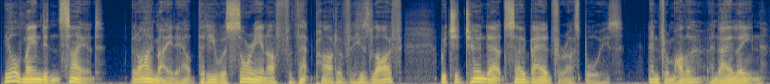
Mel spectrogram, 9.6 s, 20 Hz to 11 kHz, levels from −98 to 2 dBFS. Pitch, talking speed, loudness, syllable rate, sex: 100 Hz, 220 wpm, -17 LUFS, 4.7 syllables/s, male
